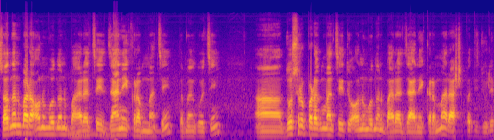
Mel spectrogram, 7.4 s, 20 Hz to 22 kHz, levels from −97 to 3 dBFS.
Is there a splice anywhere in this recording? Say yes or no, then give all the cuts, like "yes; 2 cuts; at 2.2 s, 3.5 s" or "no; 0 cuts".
no; 0 cuts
